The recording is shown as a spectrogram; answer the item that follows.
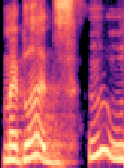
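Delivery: very loud vampire voice. Joking after talk of inflammation, speaker does a vampire voice. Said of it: "He sounded like a vampire then".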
